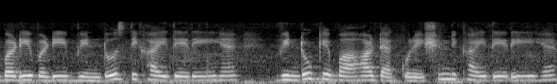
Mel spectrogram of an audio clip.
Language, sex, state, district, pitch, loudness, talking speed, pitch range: Hindi, male, Punjab, Pathankot, 195 Hz, -15 LUFS, 160 wpm, 190-210 Hz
